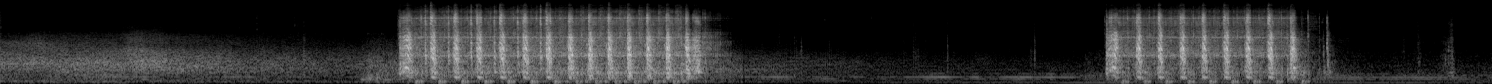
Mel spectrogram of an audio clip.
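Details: Honda CRF230F, carbureted, sat a year on untreated pump gas with a lithium-ion battery, through extreme heat and cold: two spells of quick, even cranking, about three then two seconds, without catching; won't start on first try.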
